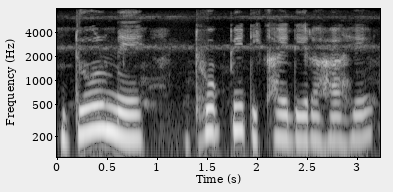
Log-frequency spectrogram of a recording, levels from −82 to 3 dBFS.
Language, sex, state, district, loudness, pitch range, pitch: Hindi, female, Arunachal Pradesh, Lower Dibang Valley, -14 LUFS, 180-220 Hz, 190 Hz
